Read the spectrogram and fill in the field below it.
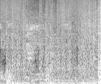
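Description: A heavy body thuds onto the floor.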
